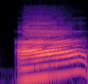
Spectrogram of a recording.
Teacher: Hamzah itu berarti kita keluarkan dari pangkal tenggorokan kita ketika kita melafalkannya. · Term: huruf hamzah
